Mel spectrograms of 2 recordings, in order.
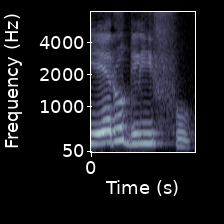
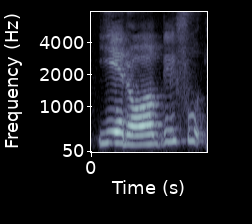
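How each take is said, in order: First: "hieroglifo" as ie-ro-GLI-fo; "hieroglifo" stressed next to last. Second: "Hieróglifo" as ie-RÓ-gli-fo, RÓ loud; "Hieróglifo" stressed third from last. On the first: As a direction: land hard on the GLI of "hieroglifo". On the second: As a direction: punch the open RÓ of "Hieróglifo". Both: Shown as a demonstration. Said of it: "As duas pronúncias são corretas".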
